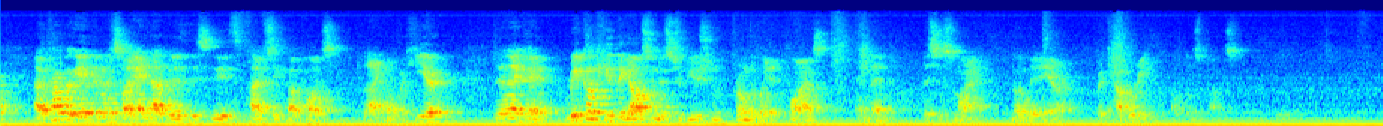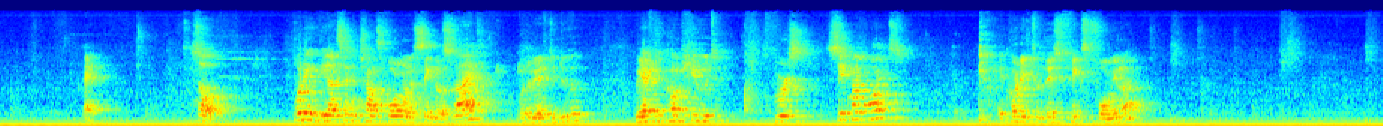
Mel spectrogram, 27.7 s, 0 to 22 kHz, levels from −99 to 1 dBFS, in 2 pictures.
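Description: No technical fault can be heard anywhere in this audio. Nothing in the sound breaks, drops or shifts at any point.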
